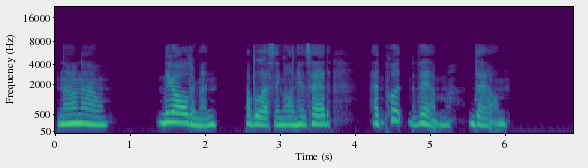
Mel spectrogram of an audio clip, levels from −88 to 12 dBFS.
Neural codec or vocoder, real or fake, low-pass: none; real; 7.2 kHz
